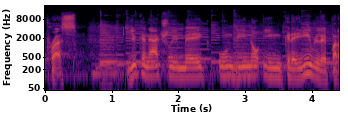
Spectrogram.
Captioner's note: speaking italian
